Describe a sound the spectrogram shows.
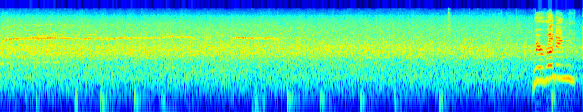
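A large crowd applauds in a big hall.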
